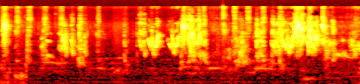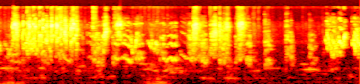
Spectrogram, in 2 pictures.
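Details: Budgies chattering continuously with high, scratchy chirps and squawky notes in an uneven stream, with two faint low thumps.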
